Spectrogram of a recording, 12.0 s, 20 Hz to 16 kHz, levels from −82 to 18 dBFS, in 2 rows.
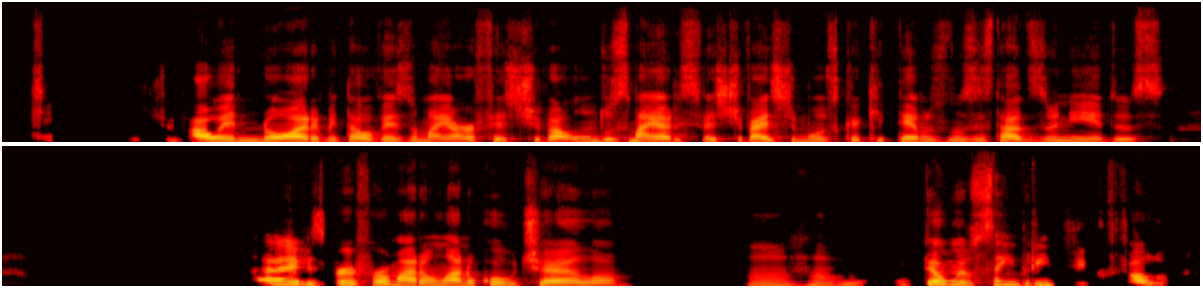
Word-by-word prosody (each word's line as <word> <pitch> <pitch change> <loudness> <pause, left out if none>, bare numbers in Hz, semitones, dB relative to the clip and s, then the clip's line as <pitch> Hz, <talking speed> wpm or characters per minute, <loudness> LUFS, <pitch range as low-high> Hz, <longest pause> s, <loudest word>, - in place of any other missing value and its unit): que - - -15
é - - -24
um 460 - -37
festival 205 -2 +2
enorme, 220 -1 +3
talvez 210 +1 -1
o 220 - -7
maior 205 +1 -1
festival 235 -2 -2
um 235 - -6
dos 245 0 -5
maiores 220 0 +2
festivais 210 -4 -1
de 220 - -10
música 205 +1 -8
que 230 - -11
temos 205 -1 -3
nos 210 -1 -8
Estados 200 -1 -1
Unidos. 165 -6 -6 1.6
É, 195 -1 +7
eles 190 0 0
performaram 210 -1 +3
lá 195 -1 +5
no 200 - -3
Coachella. 180 -7 0 0.6
Uhum. 190 -1 -9 0.2
Então, 220 +2 +4
eu 230 - +1
sempre 250 +3 -3
indico 425 - -8
e - - -29
falo: 220 0 +1
210 Hz, 165 wpm, -25 LUFS, 200-225 Hz, 1.6 s, É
